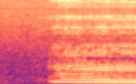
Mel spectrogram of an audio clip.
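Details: Person (Mom Mom) snoring during night sleep: quiet start, then a loud, low, steady buzzing sound on an inward breath; snoring.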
